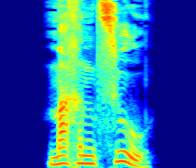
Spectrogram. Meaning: inflection of zumachen: 1. first/third-person plural present 2. first/third-person plural subjunctive I
- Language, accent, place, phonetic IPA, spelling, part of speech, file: German, Germany, Berlin, [ˌmaxn̩ ˈt͡suː], machen zu, verb, De-machen zu.ogg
